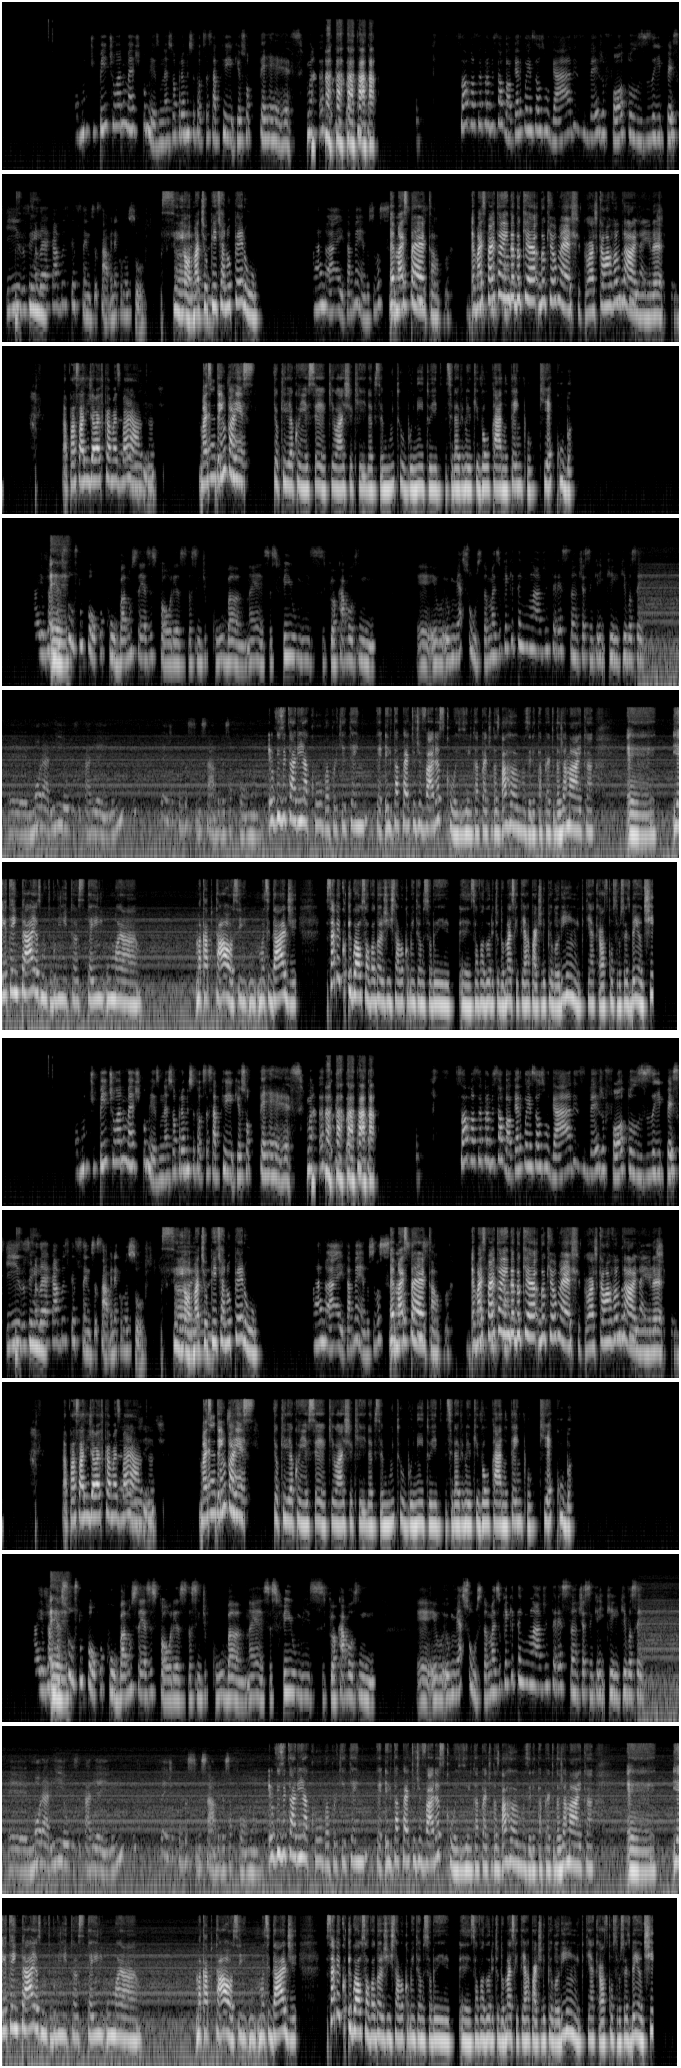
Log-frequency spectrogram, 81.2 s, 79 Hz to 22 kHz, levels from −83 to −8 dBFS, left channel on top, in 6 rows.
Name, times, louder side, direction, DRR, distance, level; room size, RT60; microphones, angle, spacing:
voice 1, 1.5-7.4 8.3-8.7 9.2-16.5 17.0-17.8 19.8-22.5 22.8-23.7 25.8-27.1 29.4-30.3 31.2-32.0 41.3-48.1 48.9-53.5 54.3-56.9 57.3-59.4, right 3 dB, 45° right, 1.3 m, -38 dB
voice 2, 6.2-7.4 14.1-14.4 16.9-18.7 21.3-22.3 22.9-26.8 27.7-27.8 28.3-30.1 31.0-31.9 32.5-38.5 41.6-42.0 59.5-66.4 66.6-67.3 67.6-70.5 71.6-73.9 74.2-80.7, right 1 dB, 5° right, 1.3 m, -28 dB
sound 1, 53.3-73.0, right 2 dB, 20° right, 7.0 m, -45 dB
head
